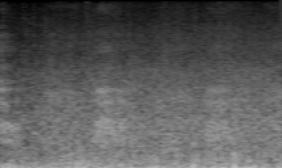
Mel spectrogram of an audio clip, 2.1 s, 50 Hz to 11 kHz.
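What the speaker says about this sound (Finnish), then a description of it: "Kyllä se tuuli vähän hidastaa." Gusty wind buffets the microphone in uneven rumbling bursts during a 200 km bicycle brevet ride, loud and close, with no voices.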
